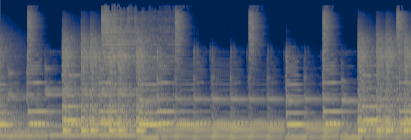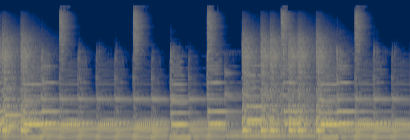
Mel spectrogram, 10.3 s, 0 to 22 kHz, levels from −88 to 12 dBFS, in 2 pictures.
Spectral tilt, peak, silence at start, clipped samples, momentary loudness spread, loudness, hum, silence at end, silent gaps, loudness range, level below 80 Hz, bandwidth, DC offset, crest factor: -4.5 dB/octave; -4 dBFS; 0 s; under 0.1%; 7 LU; -19 LUFS; none; 0 s; none; 2 LU; -34 dBFS; 19 kHz; under 0.1%; 16 dB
